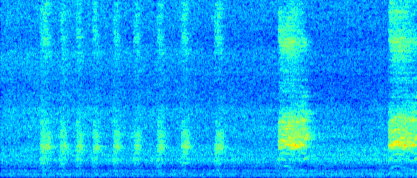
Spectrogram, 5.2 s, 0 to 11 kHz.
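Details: Warning noise from a squirrel in Cambridge, UK, 27 September 2019, 3:16 pm: a run of soft, short ticking chucks, then two louder, drawn-out raspy moans a second apart.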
